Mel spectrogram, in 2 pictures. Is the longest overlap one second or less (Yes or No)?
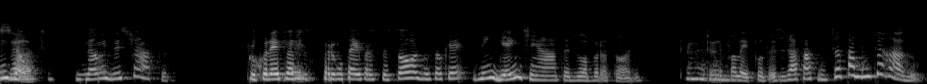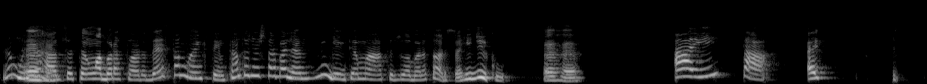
Yes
